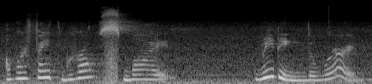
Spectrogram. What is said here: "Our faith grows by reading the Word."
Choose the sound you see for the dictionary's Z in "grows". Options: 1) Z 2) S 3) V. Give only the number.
2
